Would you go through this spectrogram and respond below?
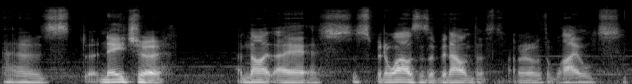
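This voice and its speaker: A man playing a rattled, halting, weary traveler. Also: sits low, fairly even intonation, faint music behind. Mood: flustered, weary.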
